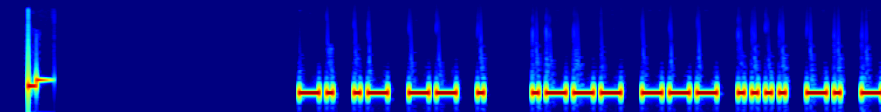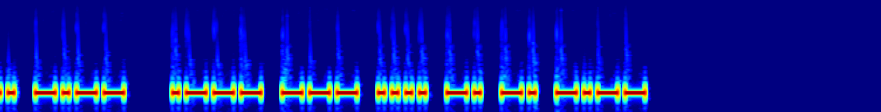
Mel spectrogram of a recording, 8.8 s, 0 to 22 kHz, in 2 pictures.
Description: Morse code, heard as a keyed tone, about 36 wpm, 700 Hz. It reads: NAME JOHNNY JOHNNY
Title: Practice QSO - Exchange 1 - Beginning - 35wpm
